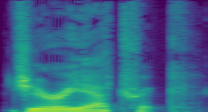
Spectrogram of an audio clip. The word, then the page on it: geriatric: American English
